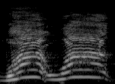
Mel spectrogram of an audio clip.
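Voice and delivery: high, exasperated plea to calm down; exasperated outburst. Real, not acted. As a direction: throw your hands up in disbelief, then drag it out slowly. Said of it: "you just went clean slap off".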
